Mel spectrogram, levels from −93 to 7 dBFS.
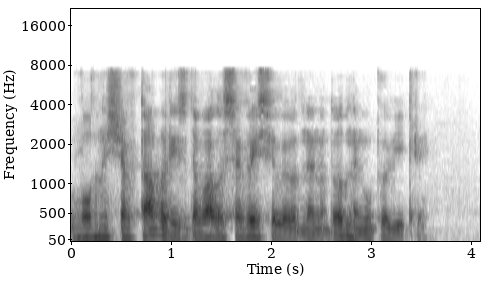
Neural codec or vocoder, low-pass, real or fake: codec, 16 kHz in and 24 kHz out, 1.1 kbps, FireRedTTS-2 codec; 7.2 kHz; fake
